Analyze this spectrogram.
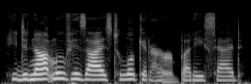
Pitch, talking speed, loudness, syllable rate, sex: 215 Hz, 310 wpm, -17 LUFS, 5.5 syllables/s, female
